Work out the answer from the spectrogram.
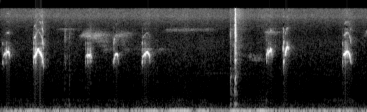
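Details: Young kingfisher at the nest fed insects by its parent: bright short chirps repeated at uneven intervals, one sharp click-like crack midway, and a steady deep rumble in the background.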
